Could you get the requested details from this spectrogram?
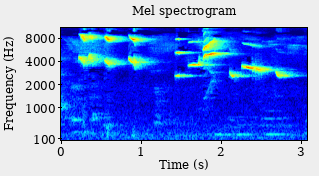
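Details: Orange-headed thrush giving varied high song phrases, meant to stimulate other birds to sing; quick chirped notes, then sweeping whistles and a falling slur, all high-pitched and lively.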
